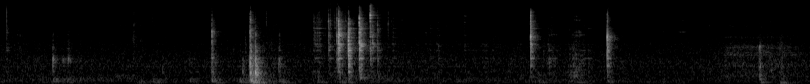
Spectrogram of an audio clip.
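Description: A drill press chuck key on a short tether is worked in the chuck, giving scattered clicks and ratcheting ticks. Several quiet taps are followed by a denser burst of clicks near the middle, then a few sharper isolated clicks, with no talking.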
